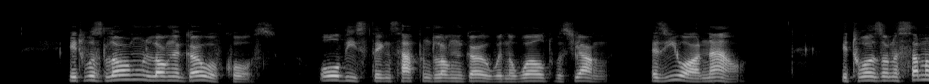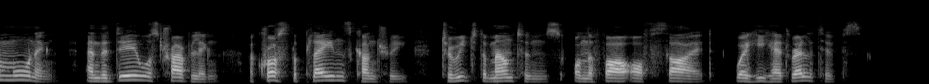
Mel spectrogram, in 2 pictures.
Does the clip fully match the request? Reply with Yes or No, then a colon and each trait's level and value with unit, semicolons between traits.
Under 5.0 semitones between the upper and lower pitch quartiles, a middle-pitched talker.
Yes: average, 4.5 semitones; medium, 160 Hz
